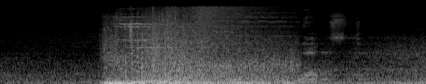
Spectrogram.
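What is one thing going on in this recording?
A magical burst whooshes and rumbles.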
